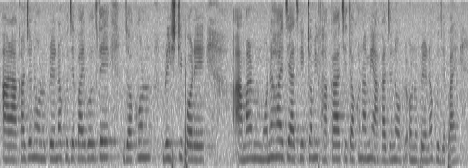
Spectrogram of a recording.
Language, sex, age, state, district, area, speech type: Bengali, female, 18-30, West Bengal, Purba Bardhaman, urban, spontaneous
